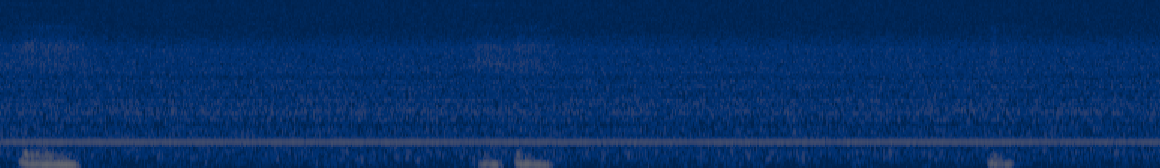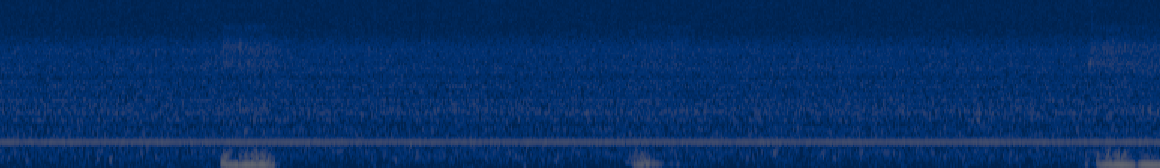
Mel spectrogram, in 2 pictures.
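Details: Sleeping cat snoring: soft, low snorting breaths about ten times a minute over a steady background hum.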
